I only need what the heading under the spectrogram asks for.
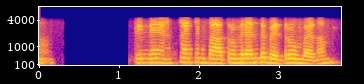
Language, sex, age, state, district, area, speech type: Malayalam, female, 60+, Kerala, Palakkad, rural, conversation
